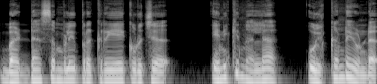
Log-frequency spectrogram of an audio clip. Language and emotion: Malayalam, fearful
